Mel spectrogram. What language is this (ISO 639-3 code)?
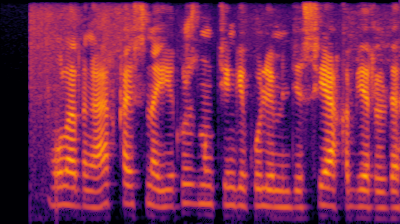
kaz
